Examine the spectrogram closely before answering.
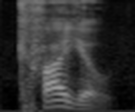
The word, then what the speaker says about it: coyote: everything there are localisms one example is the word coyote it's a colorado wyoming if you come from the east you're more likely to say coyote i say coyote i actually do say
